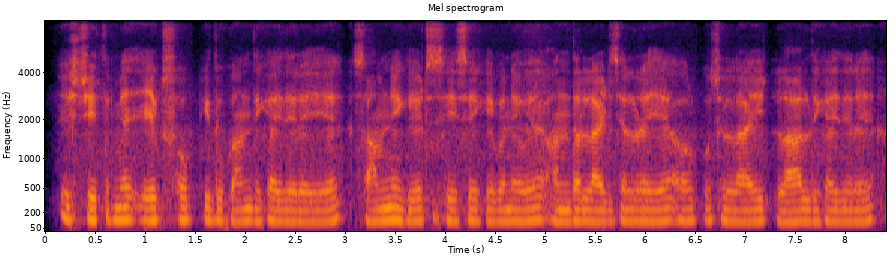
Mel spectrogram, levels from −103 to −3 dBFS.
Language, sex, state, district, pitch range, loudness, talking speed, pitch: Hindi, male, Maharashtra, Nagpur, 115-125 Hz, -32 LUFS, 220 wpm, 120 Hz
